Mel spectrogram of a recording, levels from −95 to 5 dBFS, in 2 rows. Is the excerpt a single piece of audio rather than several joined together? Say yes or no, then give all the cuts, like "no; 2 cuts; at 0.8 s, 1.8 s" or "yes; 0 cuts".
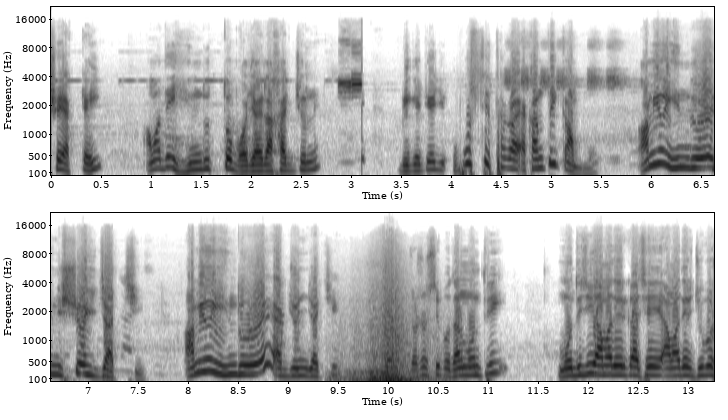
no; 2 cuts; at 3.2 s, 10.0 s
